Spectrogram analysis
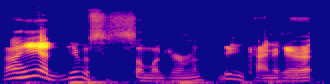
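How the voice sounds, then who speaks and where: A man's voice: mid-range voice, big pitch swings, very fast, pushed and bright. A man co-hosting a podcast, casually picking apart a film in a blunt, mocking way. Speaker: podcast co-host. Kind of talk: casual film review chat.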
